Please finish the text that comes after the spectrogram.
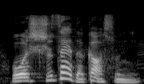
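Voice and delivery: ordinary delivery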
